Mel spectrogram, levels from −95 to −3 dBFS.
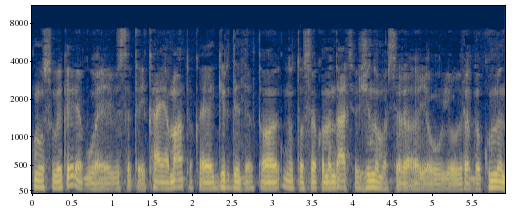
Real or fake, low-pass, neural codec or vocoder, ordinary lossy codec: fake; 7.2 kHz; codec, 16 kHz, 16 kbps, FunCodec, trained on Chinese and English, 50 frames a second; AAC, 32 kbps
